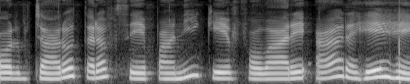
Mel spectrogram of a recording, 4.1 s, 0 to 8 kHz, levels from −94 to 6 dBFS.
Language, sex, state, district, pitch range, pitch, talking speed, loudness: Hindi, female, Himachal Pradesh, Shimla, 200-245 Hz, 215 Hz, 145 wpm, -15 LUFS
